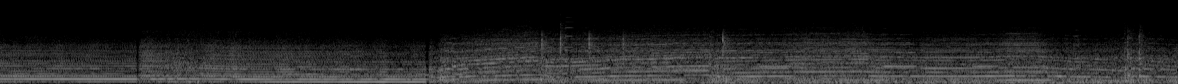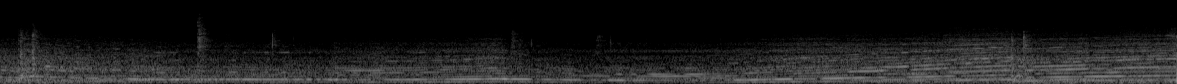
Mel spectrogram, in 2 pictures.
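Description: A race car engine in Gran Turismo 7 during a four-hour endurance race at the Nürburgring. It drones loudly and steadily, its pitch climbing and dropping through repeated gear changes and revving, with no voices.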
